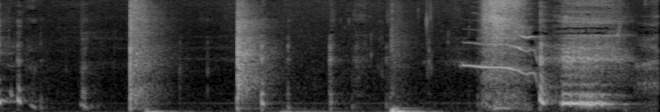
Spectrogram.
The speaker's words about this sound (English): Are you eating an apple? Yeah, they're so good in the mic? yeah. Worst thing to eat on mic.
